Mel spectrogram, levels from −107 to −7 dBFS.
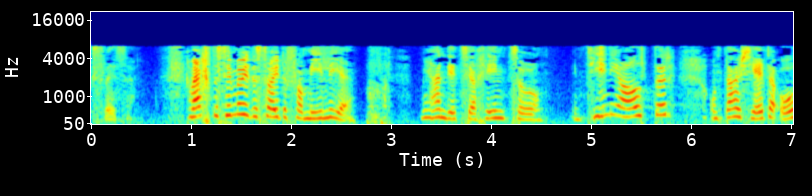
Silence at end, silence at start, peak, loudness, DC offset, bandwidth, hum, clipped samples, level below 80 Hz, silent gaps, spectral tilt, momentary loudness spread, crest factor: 0 s; 0 s; -4 dBFS; -27 LUFS; under 0.1%; 6.6 kHz; none; under 0.1%; -60 dBFS; none; -2.5 dB/octave; 19 LU; 24 dB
